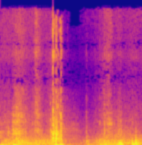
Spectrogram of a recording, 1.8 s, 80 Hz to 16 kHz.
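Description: The tray of a FoodSaver 5800 series vacuum sealer slides back in with a short, scraping rub, like a drawer being pushed shut, followed by a few soft knocks as it settles, with no one talking.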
